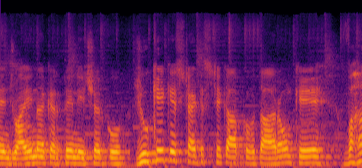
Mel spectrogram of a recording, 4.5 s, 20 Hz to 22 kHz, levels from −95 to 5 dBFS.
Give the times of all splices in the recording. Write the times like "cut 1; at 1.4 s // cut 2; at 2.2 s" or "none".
cut 1; at 1.6 s

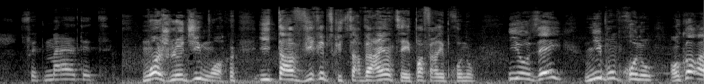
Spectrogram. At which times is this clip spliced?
cut 1; at 1.2 s // cut 2; at 5.1 s

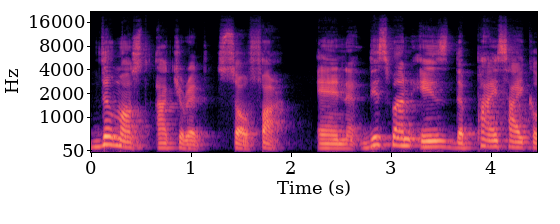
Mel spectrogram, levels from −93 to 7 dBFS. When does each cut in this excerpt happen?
none

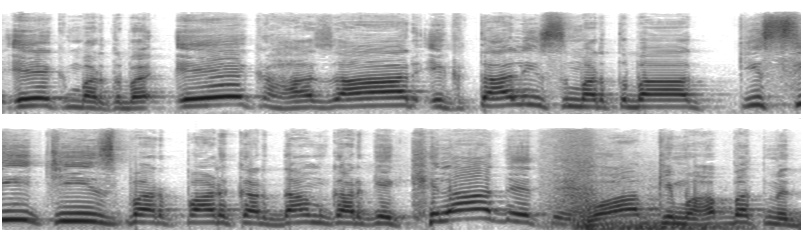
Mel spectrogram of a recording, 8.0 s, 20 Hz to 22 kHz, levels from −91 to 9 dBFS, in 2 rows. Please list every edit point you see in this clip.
none

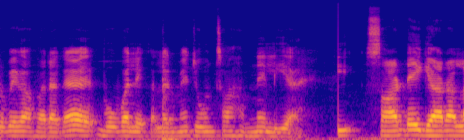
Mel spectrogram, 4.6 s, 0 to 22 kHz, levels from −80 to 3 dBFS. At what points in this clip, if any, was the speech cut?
cut 1; at 3.4 s

